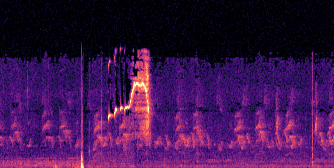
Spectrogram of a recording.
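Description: A baby monkey gives one shrill, high-pitched call about two seconds in, rising and then held for just under a second, the loudest sound here. A single sharp knock comes just before it, and faint birds chirp in the background.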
